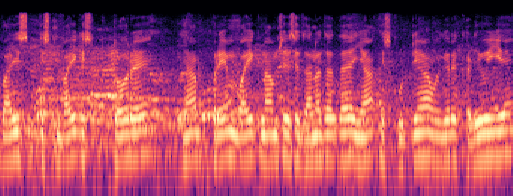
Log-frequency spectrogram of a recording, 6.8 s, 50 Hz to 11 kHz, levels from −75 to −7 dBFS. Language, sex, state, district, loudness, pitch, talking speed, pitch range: Hindi, male, Rajasthan, Bikaner, -13 LUFS, 140 Hz, 175 wpm, 135-145 Hz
